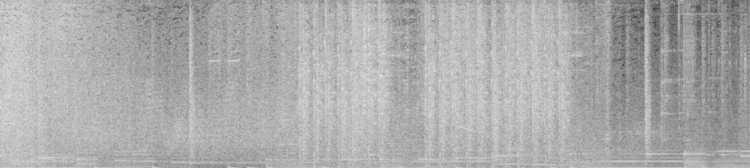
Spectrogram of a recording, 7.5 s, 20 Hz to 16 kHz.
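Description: Rapid bursts of explosions and blasts from a Solar Titan's charged melee attacks in Destiny 2, loud and dense, crackling in a continuous barrage with no talking.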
